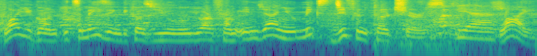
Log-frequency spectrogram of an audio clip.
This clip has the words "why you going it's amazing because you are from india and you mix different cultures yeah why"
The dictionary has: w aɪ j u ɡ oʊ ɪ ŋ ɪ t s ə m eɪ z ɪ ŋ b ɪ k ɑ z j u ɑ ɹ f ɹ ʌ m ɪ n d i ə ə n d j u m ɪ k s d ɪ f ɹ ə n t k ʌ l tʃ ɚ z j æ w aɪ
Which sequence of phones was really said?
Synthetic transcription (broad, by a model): w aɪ j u ɡ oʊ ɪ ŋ ɪ t s ə m eɪ z ɪ ŋ b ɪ k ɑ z j u ɑ ɹ f ɹ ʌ m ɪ n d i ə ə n j u m ɪ k s d ɪ f ɹ ə n t k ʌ l tʃ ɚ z j æ w aɪ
